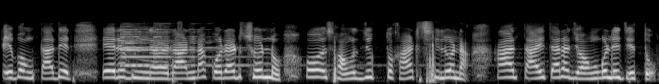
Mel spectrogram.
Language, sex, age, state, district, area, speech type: Bengali, female, 18-30, West Bengal, Purba Medinipur, rural, spontaneous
